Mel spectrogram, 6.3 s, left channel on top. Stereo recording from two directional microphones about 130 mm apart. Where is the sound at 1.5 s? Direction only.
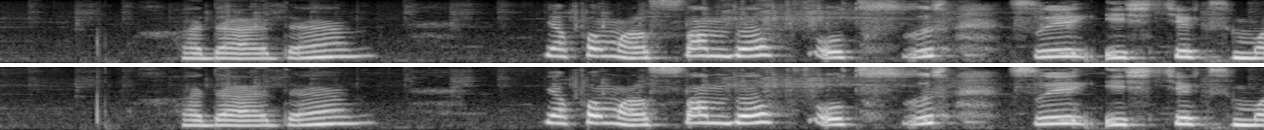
5° right (ahead or behind).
